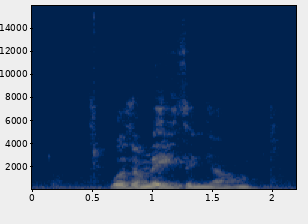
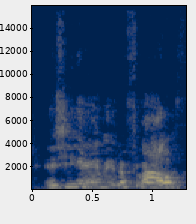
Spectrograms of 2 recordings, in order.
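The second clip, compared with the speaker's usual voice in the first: ordinary delivery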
